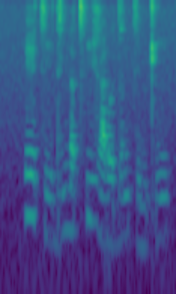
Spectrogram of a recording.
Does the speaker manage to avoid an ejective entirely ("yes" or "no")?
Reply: no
